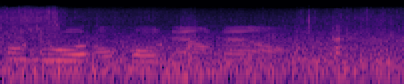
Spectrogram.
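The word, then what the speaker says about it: Puʻuhonua o Hōnaunau: So, because it lives here in Honaunau Bay, the full pronunciation of this particular pu'uhonua is pu'uhonua ohonaunau.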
